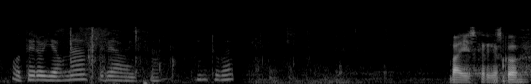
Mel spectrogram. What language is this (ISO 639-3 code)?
eus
